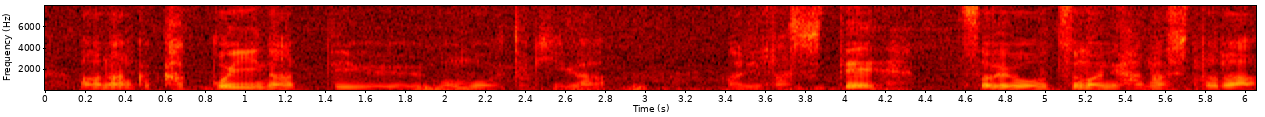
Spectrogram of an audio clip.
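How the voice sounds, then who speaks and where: A man speaks at a moderate pace and a medium pitch. His intonation is fairly even, in a normal speaking voice. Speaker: farmer. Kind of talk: casual interview. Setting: outdoors on a wooden deck.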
